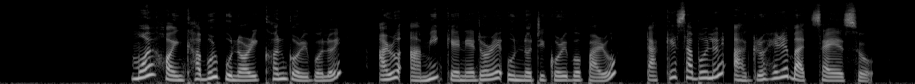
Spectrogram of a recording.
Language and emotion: Assamese, happy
